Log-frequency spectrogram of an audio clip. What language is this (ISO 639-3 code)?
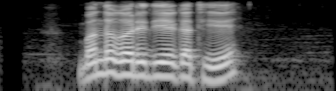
nep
